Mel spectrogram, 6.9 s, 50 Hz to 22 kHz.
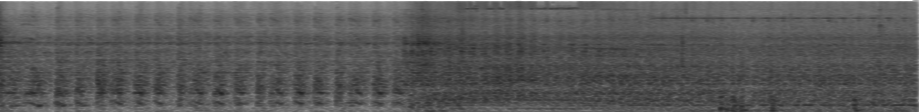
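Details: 2009 Volkswagen Tiguan 2.0 turbo, running poorly with oil leaks; about three seconds of slow cranking, then catches into a rough, uneven run with a clattering chatter from a worn timing chain rattling.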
